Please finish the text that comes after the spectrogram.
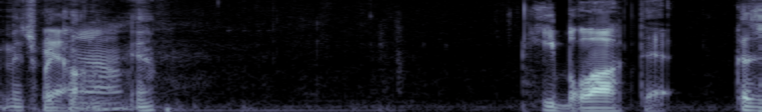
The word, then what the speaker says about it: McConnell: You said it right, Mitch McConnell.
